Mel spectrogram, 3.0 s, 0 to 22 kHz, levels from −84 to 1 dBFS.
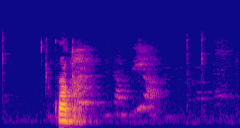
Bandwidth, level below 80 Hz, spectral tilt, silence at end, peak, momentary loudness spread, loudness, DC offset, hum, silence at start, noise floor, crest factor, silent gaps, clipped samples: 8 kHz; -70 dBFS; -7.5 dB/octave; 1.2 s; -2 dBFS; 27 LU; -20 LUFS; under 0.1%; none; 0.75 s; -61 dBFS; 24 dB; none; under 0.1%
